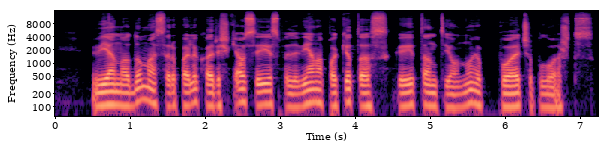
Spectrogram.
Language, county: Lithuanian, Kaunas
